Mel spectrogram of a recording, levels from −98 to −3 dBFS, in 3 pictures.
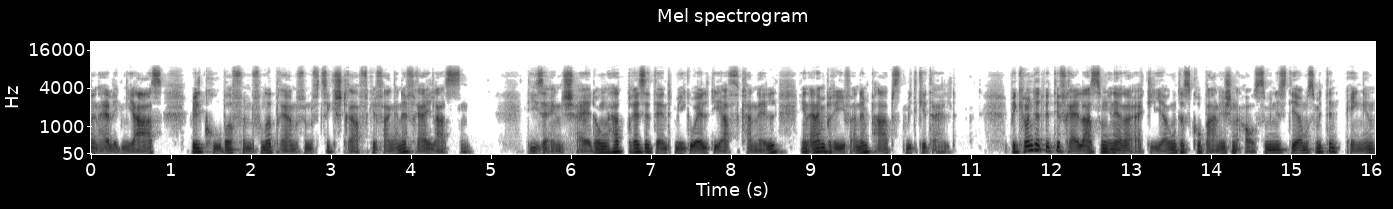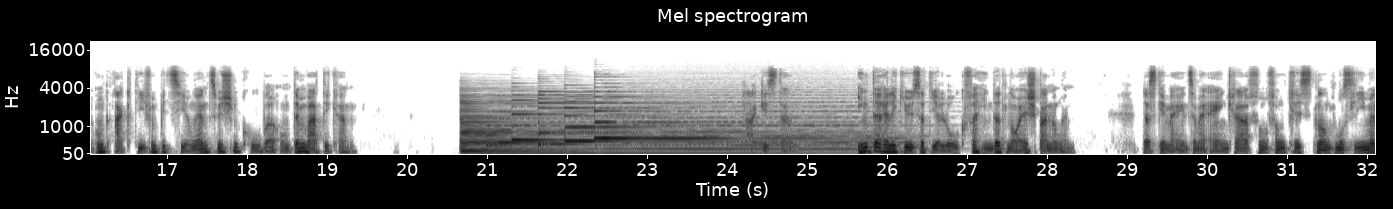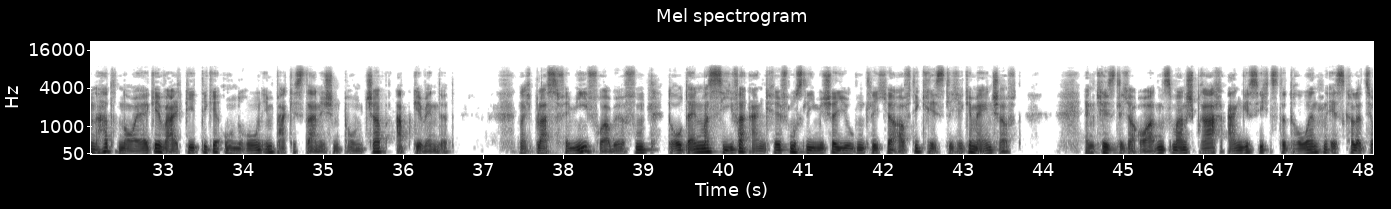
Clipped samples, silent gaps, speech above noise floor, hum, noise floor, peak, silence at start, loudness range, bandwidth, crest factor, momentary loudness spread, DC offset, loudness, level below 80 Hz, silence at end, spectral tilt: under 0.1%; 19.71-19.76 s, 19.91-20.01 s, 20.14-20.55 s; 40 dB; none; -61 dBFS; -4 dBFS; 0 s; 5 LU; 9 kHz; 18 dB; 11 LU; under 0.1%; -21 LUFS; -44 dBFS; 0 s; -6 dB/octave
